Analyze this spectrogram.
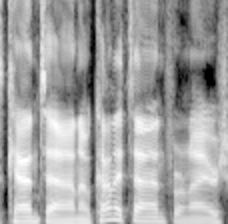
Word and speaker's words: Cantan: Instagram cantan I it's actually pronounced Canton but it's easier to remember it as cantan I'm Canan for an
